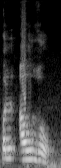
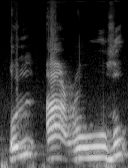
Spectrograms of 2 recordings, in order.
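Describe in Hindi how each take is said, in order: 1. गले का व्यंजन 'ain' छोड़ दिया जाता है। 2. गले का व्यंजन 'ain' साफ़ बोला जाता है। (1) "औज़ु नहीं करना ये बहुत बड़ी गलती है। इस तरीके से आप आइन का वजूद खत्म कर डालते हैं" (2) "अब इसका सही तरीका क्या है"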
